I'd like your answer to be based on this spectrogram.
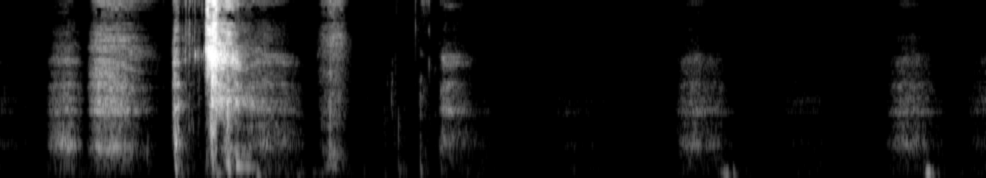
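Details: A sharp, explosive morning sneeze after a short gasping build-up, followed by quieter breaths in a quiet room; sneezing.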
